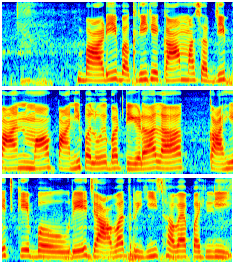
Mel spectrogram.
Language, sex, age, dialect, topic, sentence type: Chhattisgarhi, female, 18-24, Western/Budati/Khatahi, agriculture, statement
